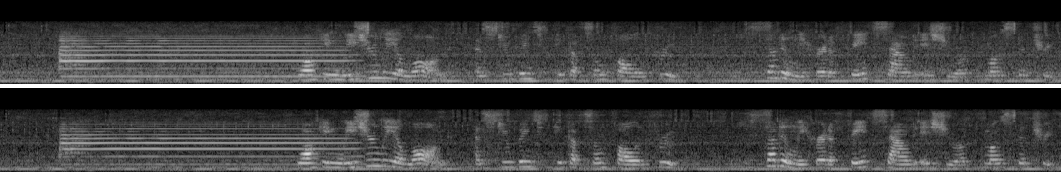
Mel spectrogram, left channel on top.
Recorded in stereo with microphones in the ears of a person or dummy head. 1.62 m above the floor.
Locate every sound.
0.6 s a trumpet: 60° left (ahead or behind), 2.5 m
3.0 s a woman speaking: 25° right (ahead or behind), 1.5 m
